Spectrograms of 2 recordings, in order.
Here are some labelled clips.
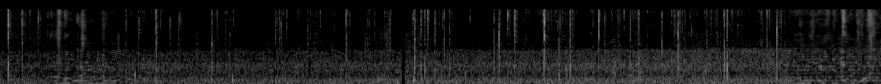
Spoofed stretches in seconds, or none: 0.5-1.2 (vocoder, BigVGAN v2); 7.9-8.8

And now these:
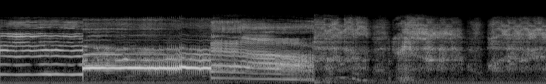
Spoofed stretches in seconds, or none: none

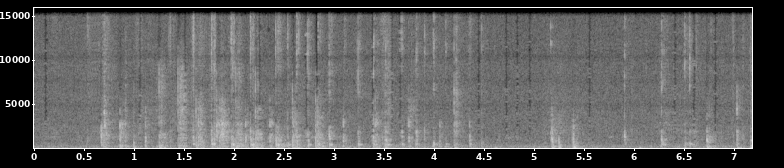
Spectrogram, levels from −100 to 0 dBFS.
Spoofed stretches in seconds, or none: none

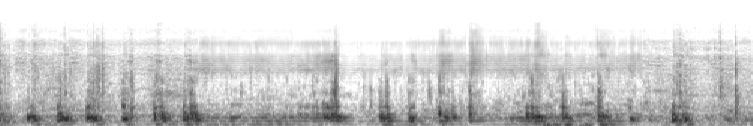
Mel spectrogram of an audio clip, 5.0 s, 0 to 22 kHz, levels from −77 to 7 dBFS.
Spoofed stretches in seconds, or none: 1.3-4.3 (vocoder, BigVGAN v2)

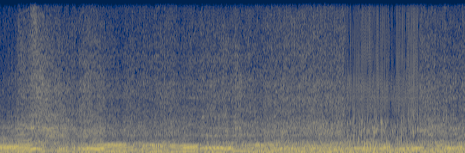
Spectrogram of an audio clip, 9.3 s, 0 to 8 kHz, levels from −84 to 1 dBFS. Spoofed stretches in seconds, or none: 6.9-8.4 (vocoder, BigVGAN v2)

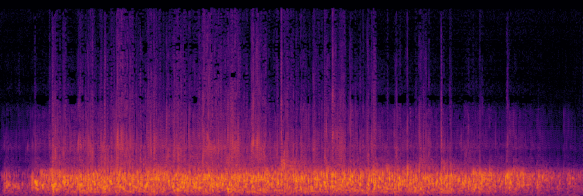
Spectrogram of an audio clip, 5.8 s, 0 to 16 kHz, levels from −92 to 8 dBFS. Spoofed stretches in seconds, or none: 0.0-5.8 (vocoder, BigVGAN v2)

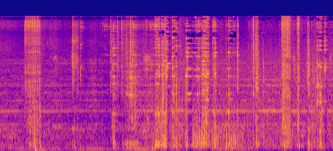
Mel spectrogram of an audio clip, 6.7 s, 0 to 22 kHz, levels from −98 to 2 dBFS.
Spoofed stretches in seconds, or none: 2.5-3.1 (vocoder, BigVGAN v2); 3.8-4.6; 5.4-6.7

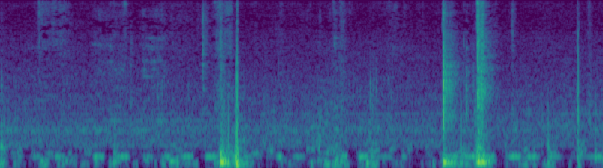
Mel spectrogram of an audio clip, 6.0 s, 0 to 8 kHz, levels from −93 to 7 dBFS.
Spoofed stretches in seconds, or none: none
